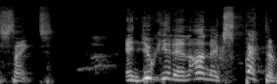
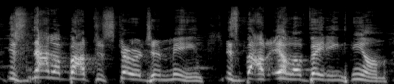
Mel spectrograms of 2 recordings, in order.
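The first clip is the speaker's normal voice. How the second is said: driving, raised sermon voice with hardly a break; full-force preaching; 4 semitones higher than usual. Real, not acted. Preacher urging church to elevate God over division, full-force preaching. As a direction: press on urgently, punching the key words.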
